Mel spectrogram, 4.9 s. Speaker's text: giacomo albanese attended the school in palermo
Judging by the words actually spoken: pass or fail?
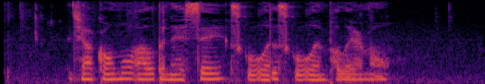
fail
